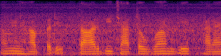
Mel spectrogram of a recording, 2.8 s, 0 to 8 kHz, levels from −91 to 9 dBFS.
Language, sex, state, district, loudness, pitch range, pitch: Hindi, male, Uttar Pradesh, Etah, -20 LUFS, 120-130 Hz, 130 Hz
